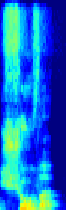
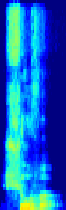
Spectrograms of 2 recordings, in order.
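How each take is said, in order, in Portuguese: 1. A sílaba tônica é a primeira. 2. A sílaba tônica é a primeira.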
